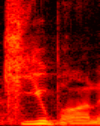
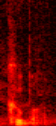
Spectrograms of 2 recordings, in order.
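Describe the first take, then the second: First: The first syllable sounds like 'cue'. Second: The first syllable sounds like 'coo'. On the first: The speaker calls it wrong. "So it's not coupon" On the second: The speaker calls it right. "it's coupon"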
